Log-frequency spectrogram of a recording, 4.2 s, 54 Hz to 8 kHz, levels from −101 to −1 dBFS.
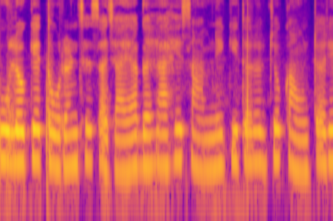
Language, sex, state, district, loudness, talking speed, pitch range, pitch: Hindi, female, Odisha, Nuapada, -20 LUFS, 185 wpm, 185-210 Hz, 195 Hz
